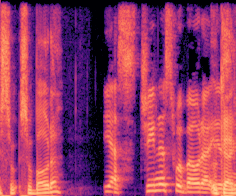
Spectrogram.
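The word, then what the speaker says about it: Swoboda: had a new leadership coming Gina am I pronouncing right swaboda yes Gina swaboda is an incredible leader in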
